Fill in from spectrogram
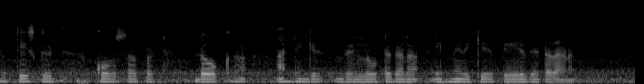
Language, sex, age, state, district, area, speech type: Malayalam, male, 18-30, Kerala, Palakkad, rural, read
